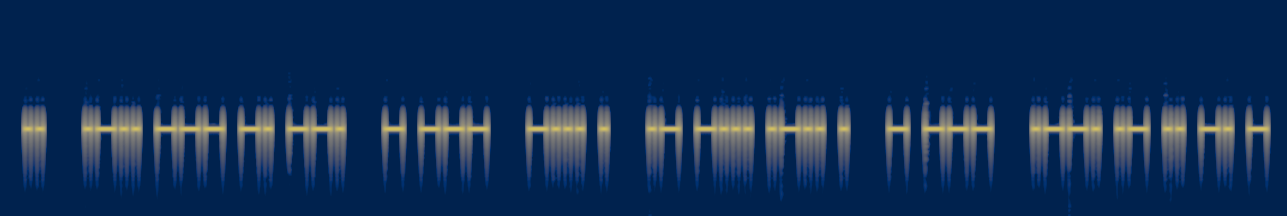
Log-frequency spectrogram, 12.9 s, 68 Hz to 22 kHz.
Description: Morse code, heard as a keyed tone, about 21 wpm, 700 Hz. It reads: I LONG TO BE ABLE TO PAINT
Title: Sentences from Top 1000 Words - Review Part 6 - 20wpm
